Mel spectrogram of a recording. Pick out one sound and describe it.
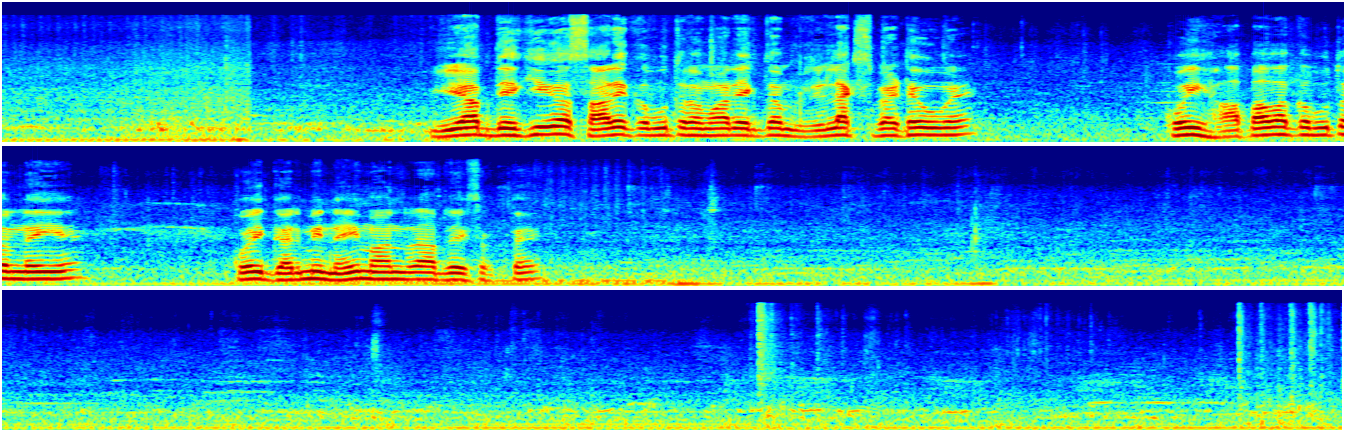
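Doves coo softly.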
